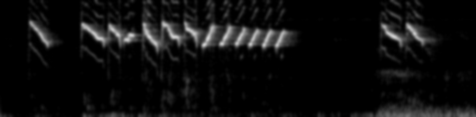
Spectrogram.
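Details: Oriental white-eye (pleci), singing gacor, an isian song: a brief high note, then a fast run of about a dozen sharp, high, downslurred whistled notes over two seconds, and a short two-note phrase after a pause.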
